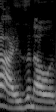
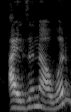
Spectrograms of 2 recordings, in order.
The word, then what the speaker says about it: Eisenhower: यहाँ पे दूसरी टूल है, एक मैट्रिक्स है, इसको हम कहते हैं आइजनहावर मैट्रिक्स।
